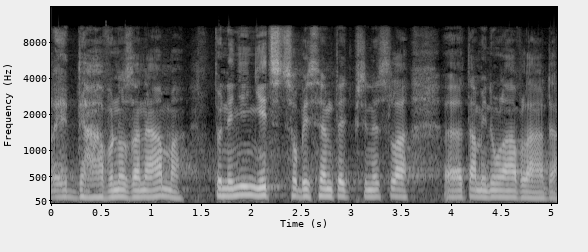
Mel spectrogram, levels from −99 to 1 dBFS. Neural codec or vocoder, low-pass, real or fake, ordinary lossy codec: none; 10.8 kHz; real; AAC, 64 kbps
